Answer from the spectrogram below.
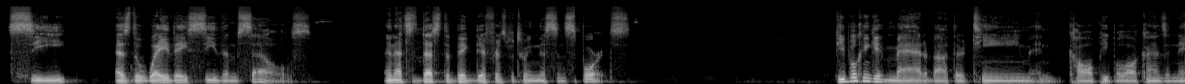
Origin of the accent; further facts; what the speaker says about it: California, United States; I'm from the Bay Area, so Steph Curry is a you know, icon in the Bay Area.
